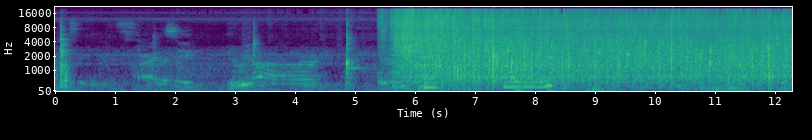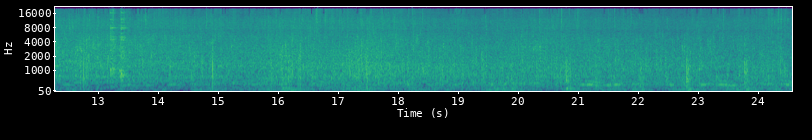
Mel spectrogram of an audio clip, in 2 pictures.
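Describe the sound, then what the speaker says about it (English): Onion sizzling steadily in a hot pan while spinach stew (palava sauce, kontomire) is being made, a constant dense crackle after a few seconds of quieter kitchen sounds and brief talk at the start. "So whilst the onion is frying"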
